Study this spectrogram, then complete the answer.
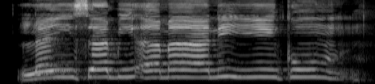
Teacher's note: لیس میں یا لین ہے بغیر کھینچے پڑیں گے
